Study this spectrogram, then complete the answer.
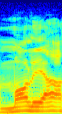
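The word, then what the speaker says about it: Montréal: recorded live at The monreal Comedy Festival that's how they say it it's crazy they say it like they're having a slight aneurysm yeah try it guys go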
